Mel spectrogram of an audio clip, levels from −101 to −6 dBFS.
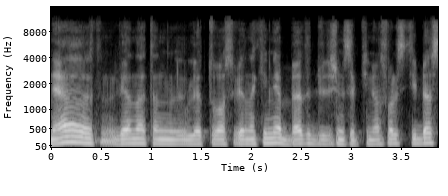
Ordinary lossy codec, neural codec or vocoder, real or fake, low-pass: Opus, 24 kbps; none; real; 10.8 kHz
